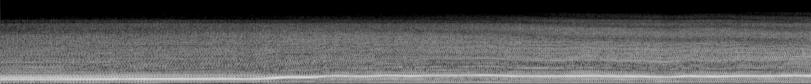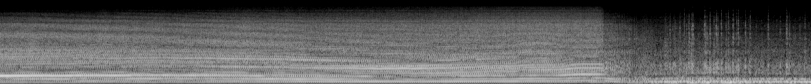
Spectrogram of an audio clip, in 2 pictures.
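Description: A 2WD pulling truck's engine run at full throttle under load. Its pitch climbs about two and a half seconds in and holds with a slight waver, then the throttle is cut near the end and the pitch falls away quickly, the sign that the pull has ended.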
